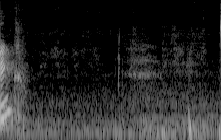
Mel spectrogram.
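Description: Marker pen writing on a whiteboard: faint scratching strokes, with a small tap near the end.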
